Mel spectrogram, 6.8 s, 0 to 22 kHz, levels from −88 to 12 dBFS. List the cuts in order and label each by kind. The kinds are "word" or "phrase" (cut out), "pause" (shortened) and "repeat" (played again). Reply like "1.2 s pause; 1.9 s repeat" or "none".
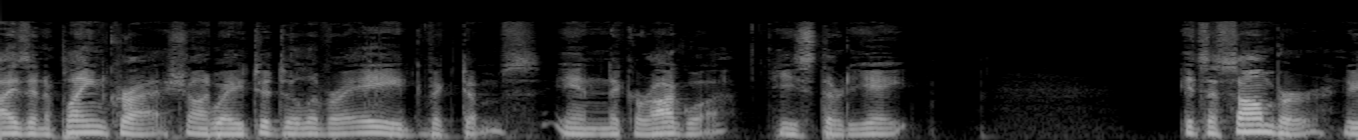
1.0 s word; 2.1 s phrase; 3.7 s pause

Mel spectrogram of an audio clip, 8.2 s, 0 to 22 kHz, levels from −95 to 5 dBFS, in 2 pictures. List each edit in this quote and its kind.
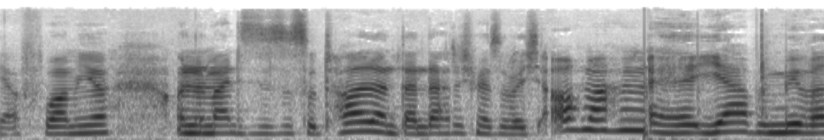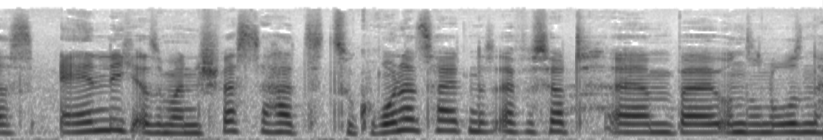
none

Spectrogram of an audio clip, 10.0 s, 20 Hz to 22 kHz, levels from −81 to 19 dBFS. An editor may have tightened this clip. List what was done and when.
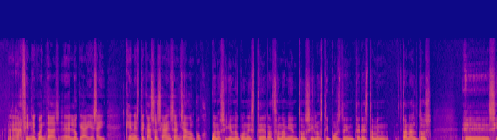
1.6 s phrase; 1.9 s phrase; 4.2 s pause

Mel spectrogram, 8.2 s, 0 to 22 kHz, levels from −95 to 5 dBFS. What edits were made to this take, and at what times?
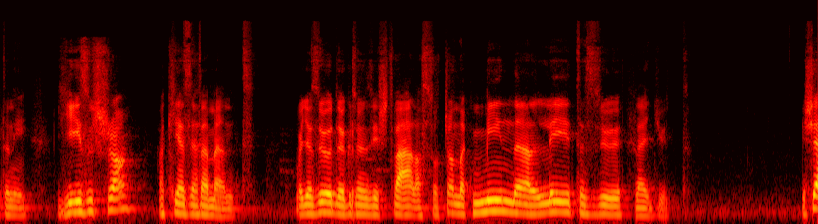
1.5 s pause; 2.0 s word; 2.8 s pause; 3.5 s phrase; 4.5 s word; 6.4 s word

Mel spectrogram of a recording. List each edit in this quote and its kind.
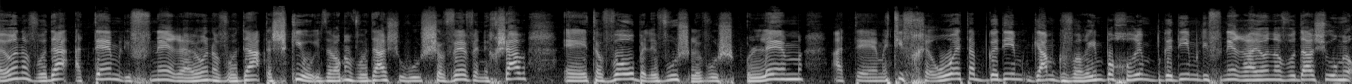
2.6 s word; 3.4 s word; 5.6 s word; 6.9 s word

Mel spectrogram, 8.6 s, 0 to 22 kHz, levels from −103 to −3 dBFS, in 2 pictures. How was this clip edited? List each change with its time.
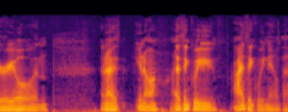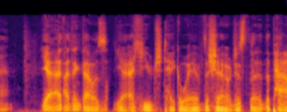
3.4 s pause; 4.8 s pause; 5.3 s word; 5.9 s word

